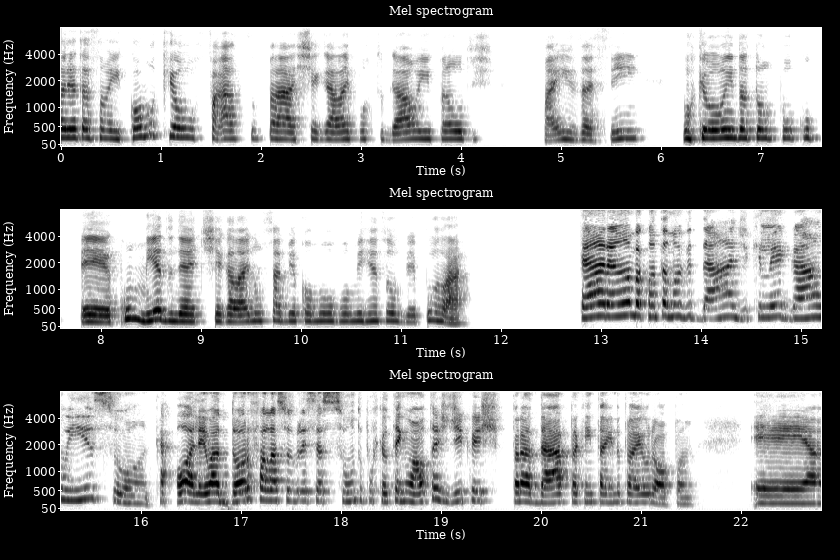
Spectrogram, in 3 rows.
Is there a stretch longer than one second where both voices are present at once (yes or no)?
no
